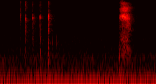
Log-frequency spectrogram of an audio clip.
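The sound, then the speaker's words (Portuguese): A single short, high-pitched cat meow, preceded by a few soft, quick clicks like light tapping. No one speaks. “Olha o gato miando aqui.”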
